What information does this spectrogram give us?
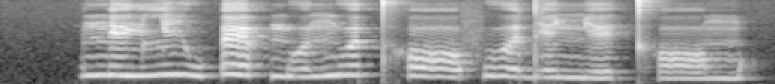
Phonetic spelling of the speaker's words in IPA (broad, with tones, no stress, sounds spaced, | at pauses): n e˧ j l iː˥˨ w ʔ ɛː˥˨ p̚ m u˩˧ ə̯ ŋ u˧˥ ə̯ t̪ʰ ɔː˧˩ f u˥˨ ə̯ d e˧ ɲ eː˩˧ kʰ ɔː˩ m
